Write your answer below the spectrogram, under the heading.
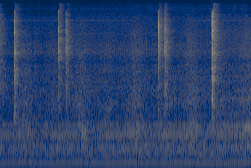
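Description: Sharp, irregular clicks roughly every half second over a low steady hum; the door lock is cycling normally as it engages.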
